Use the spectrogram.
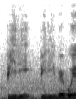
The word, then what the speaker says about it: Piribebuy: A ver, Piribebuy es una ciudad de Paraguay, y lo pronunciaste bien porque está en el idioma guaraní.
